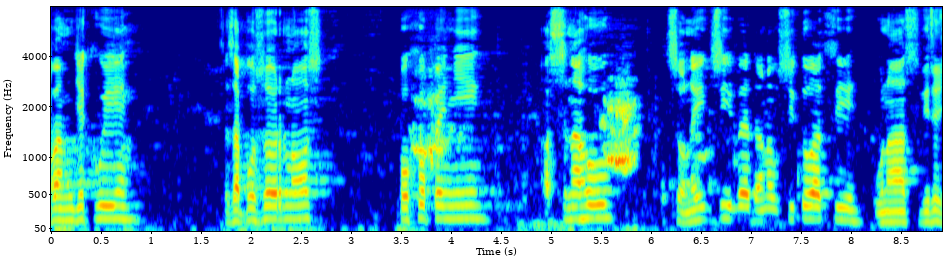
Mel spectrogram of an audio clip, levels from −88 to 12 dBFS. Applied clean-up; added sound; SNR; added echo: classical method Wiener filter.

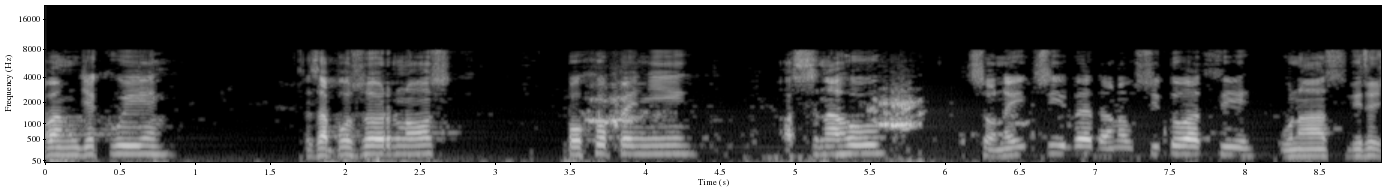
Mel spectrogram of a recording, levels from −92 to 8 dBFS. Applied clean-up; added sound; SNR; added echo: classical method spectral subtraction.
